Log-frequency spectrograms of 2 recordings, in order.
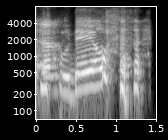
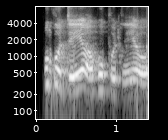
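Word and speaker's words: ὑποδέω: Hupodeo. Hupodeo. Yeah, hupodeo. Okay, and your feet shod, or hopodeo, with the preparation of the gospel of peace, shalom.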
